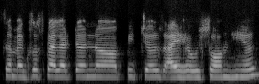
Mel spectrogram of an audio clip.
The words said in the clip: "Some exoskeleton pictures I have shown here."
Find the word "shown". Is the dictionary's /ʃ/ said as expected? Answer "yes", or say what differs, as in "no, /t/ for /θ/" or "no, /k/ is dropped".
no, /s/ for /ʃ/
